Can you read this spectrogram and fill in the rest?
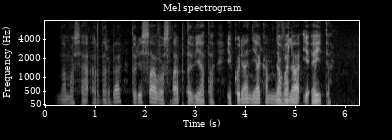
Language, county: Lithuanian, Vilnius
